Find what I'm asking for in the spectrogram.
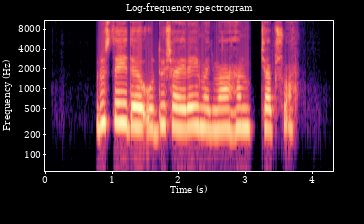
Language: Pashto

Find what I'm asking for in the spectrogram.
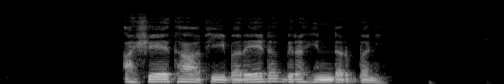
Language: Oromo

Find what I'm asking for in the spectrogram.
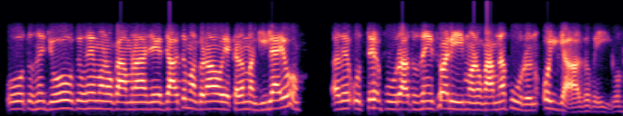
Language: Dogri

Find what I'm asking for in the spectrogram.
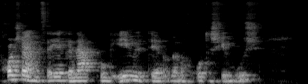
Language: Hebrew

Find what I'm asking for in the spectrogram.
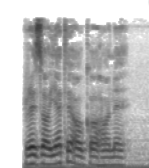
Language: Persian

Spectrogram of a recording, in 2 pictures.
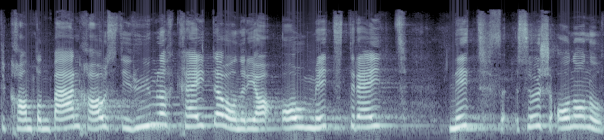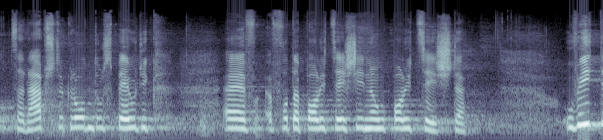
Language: Swiss German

